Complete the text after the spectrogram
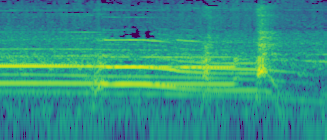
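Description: A German Shepherd howls in long, steady tones that slowly drop in pitch, answering a siren.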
